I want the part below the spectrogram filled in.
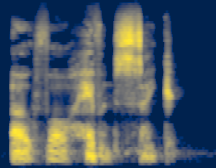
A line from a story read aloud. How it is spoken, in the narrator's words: growled to himself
